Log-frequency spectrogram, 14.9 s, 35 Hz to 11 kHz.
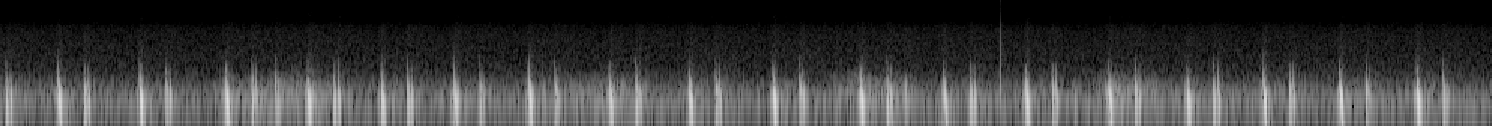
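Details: Adult woman's heartbeat: steady paired lub-dub heart sounds, about 73 beats a minute, regular rhythm; normal heartbeat.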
